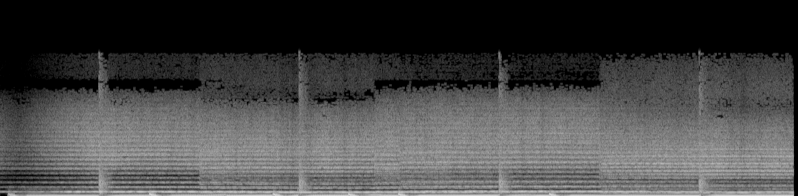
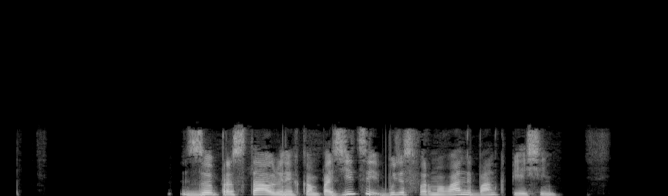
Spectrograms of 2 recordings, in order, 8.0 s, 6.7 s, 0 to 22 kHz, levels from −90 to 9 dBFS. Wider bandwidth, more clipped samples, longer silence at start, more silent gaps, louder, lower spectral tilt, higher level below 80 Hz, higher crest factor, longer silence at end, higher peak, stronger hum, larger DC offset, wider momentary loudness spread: first, 12.5 kHz vs 8.2 kHz; neither; second, 0 s vs 1.85 s; second, none vs 5.07-5.12 s; first, -12 LUFS vs -18 LUFS; about the same, -4 dB/octave vs -4.5 dB/octave; first, -10 dBFS vs -52 dBFS; second, 10 dB vs 18 dB; second, 0.05 s vs 1.1 s; about the same, 0 dBFS vs -2 dBFS; neither; neither; second, 3 LU vs 9 LU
